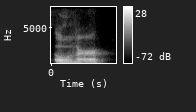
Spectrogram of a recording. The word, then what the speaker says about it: Ulver: I want to point out that the Space Wolf's name in Rogue Trader, which was Ulfar, which is spelled wrong, it's Ulver. That's how you pronounce it.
